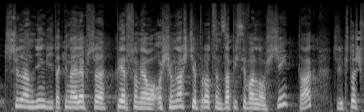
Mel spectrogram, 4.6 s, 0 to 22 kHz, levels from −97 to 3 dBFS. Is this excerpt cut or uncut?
cut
